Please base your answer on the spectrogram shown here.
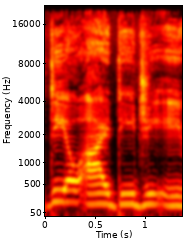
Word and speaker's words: Doidge: And that part of the foreword was by a guy named Norman Doidge, or Doge. I can't pronounce his last name. It's Doidge, whatever that says.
